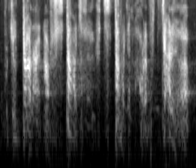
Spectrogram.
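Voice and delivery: hissed, voiceless stop it, high and tense; ugly face. Retold or imitated. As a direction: hiss the threat face to face at a child. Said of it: "gives him ugly face".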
